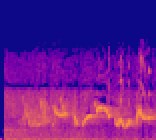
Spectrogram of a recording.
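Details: Warbling Vireo song near Boise, Idaho: a very fast, buzzy, high-pitched warble that rolls continuously up and down, over a faint low hum.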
